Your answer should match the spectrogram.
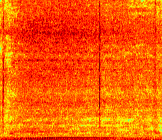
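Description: Steady engine hum of a passing motor vehicle, swelling and then fading. There is a single sharp click about one and a half seconds in, as the plastic front panel of the set-top box is handled.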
